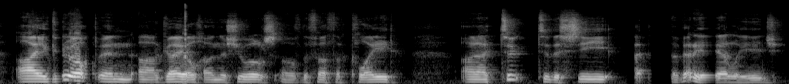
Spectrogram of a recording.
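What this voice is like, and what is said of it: Glaswegian Scottish accent. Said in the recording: “they're not listening to an Irish accent. I have to say, tune your ears to Glasgow, not Cork, please.”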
